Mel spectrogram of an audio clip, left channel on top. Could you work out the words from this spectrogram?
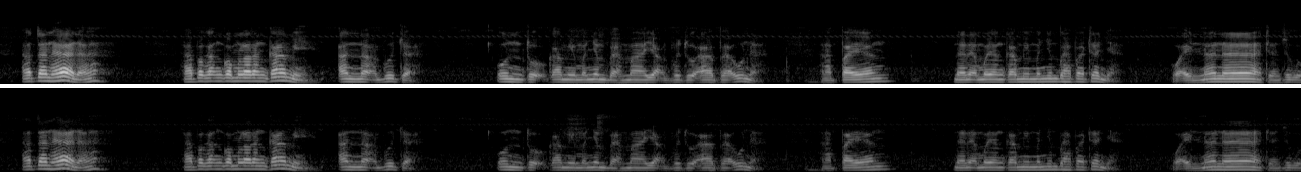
Atanhana, apakah engkau melarang kami, an na'budah, untuk kami menyembah ma ya'budu abauna, apa yang nenek moyang kami menyembah padanya. Wa innana, dan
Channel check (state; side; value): quieter; right; 7.3 dB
